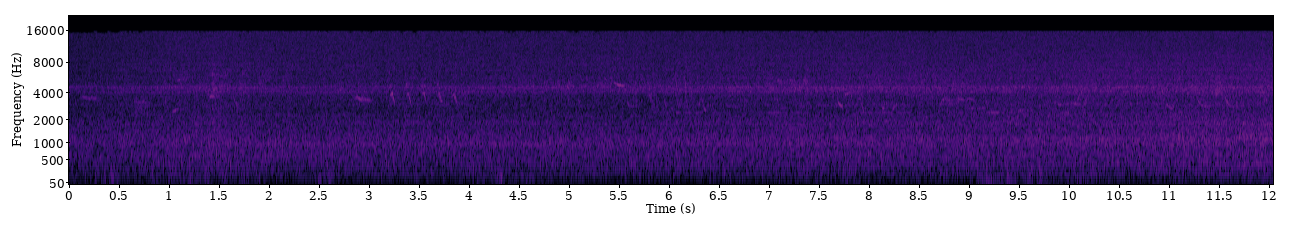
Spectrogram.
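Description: Faint open-air ambience with small birds chirping, under the distant sound of an approaching electric passenger train that grows slowly louder.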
